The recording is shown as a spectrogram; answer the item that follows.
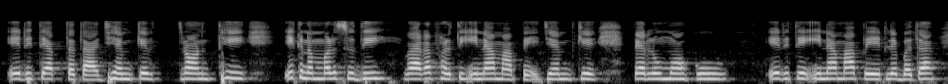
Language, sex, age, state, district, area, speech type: Gujarati, female, 18-30, Gujarat, Ahmedabad, urban, spontaneous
